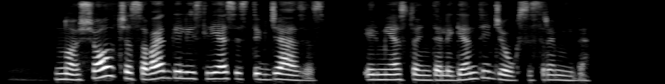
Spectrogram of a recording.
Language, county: Lithuanian, Kaunas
